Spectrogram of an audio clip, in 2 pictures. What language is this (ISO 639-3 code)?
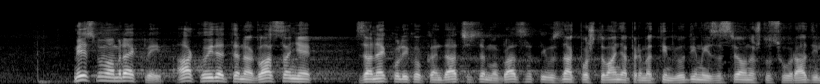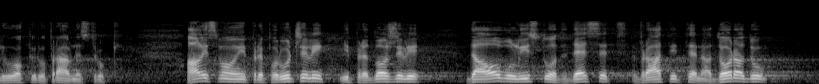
srp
